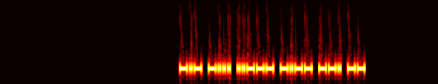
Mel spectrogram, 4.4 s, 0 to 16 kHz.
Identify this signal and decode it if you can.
Morse code, heard as a keyed tone, about 46 wpm, 700 Hz. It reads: KB2YGM
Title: USA Call Signs - 6 Characters - 50wpm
